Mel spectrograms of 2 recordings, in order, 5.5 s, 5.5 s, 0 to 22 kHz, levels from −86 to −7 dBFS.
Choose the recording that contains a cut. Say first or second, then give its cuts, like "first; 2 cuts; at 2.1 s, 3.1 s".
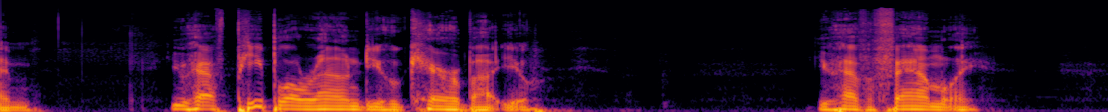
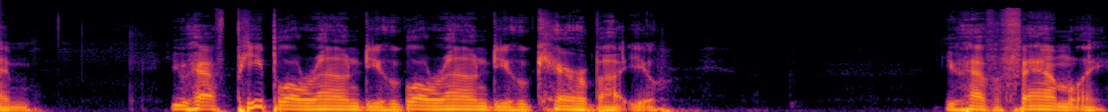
second; 1 cut; at 2.0 s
